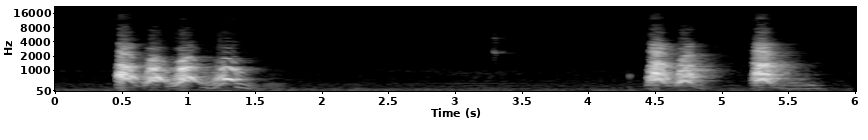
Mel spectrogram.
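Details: A corgi gives a quick run of sharp, mid-pitched barks at cranes and geese, then pauses and barks again.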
